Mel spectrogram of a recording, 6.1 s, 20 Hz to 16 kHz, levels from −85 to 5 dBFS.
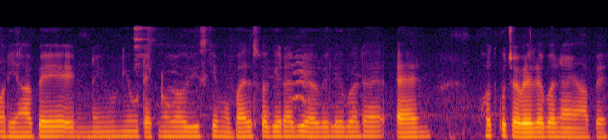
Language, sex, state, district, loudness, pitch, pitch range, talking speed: Hindi, male, Maharashtra, Mumbai Suburban, -18 LUFS, 125 Hz, 120-130 Hz, 195 wpm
